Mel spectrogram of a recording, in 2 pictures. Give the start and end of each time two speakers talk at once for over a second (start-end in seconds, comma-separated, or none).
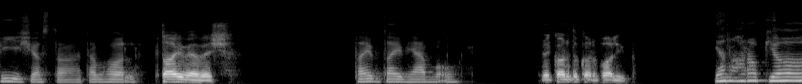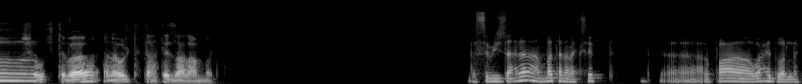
none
